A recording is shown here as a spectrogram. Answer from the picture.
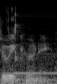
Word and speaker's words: Suicune: Suicune? Oh god, I'm the worst at pronouncing Pokemon names. Ask Lucas. It's sweet. It's abysmal. Yeah, so assuming it uses the Japanese pronunciation, it's Suicune.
